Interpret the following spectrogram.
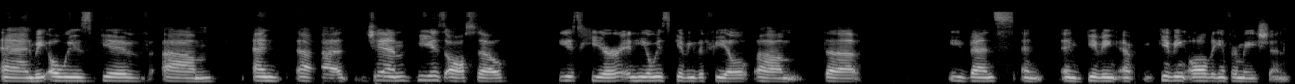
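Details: Aphasia in a woman after a stroke at age 37 caused by moyamoya disease, with onset December 2022 during sleep and her left side affected first.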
